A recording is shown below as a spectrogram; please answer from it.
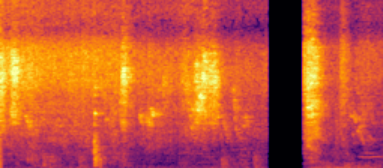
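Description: A cooked-down spice mixture for mughlai paratha is stirred in a pan, giving short, close scraping and sizzling bursts with a brief silent gap midway.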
